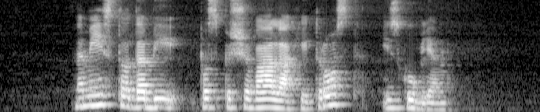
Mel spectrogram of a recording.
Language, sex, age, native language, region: Slovenian, female, 50-59, Slovenian, Gorenjska region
